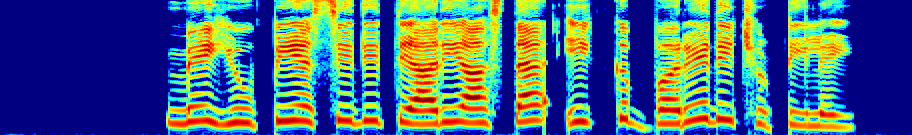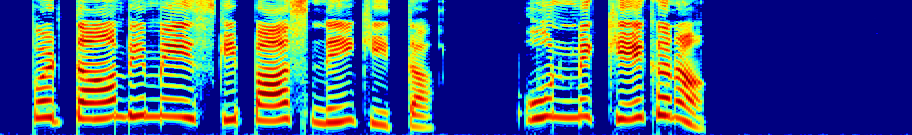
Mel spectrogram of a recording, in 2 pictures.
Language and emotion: Dogri, sad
